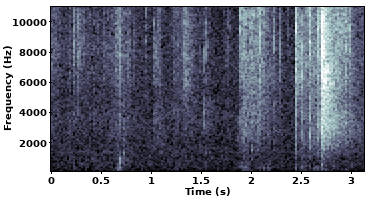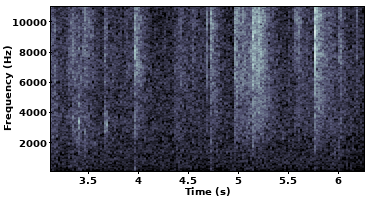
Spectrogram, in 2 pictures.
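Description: Footsteps crunching through dry leaves and twigs on a forest floor: an irregular run of crackles and snaps, loudest about two and a half seconds in, then fainter as the walker moves away.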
